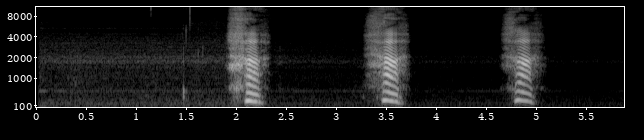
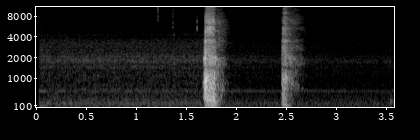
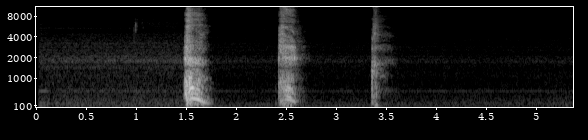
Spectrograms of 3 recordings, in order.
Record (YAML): exhalation_length: 5.9 s
exhalation_amplitude: 28746
exhalation_signal_mean_std_ratio: 0.25
cough_length: 3.6 s
cough_amplitude: 32768
cough_signal_mean_std_ratio: 0.17
three_cough_length: 5.4 s
three_cough_amplitude: 26196
three_cough_signal_mean_std_ratio: 0.21
survey_phase: beta (2021-08-13 to 2022-03-07)
age: 18-44
gender: Female
wearing_mask: 'No'
symptom_none: true
smoker_status: Never smoked
respiratory_condition_asthma: false
respiratory_condition_other: false
recruitment_source: REACT
submission_delay: 1 day
covid_test_result: Negative
covid_test_method: RT-qPCR
influenza_a_test_result: Negative
influenza_b_test_result: Negative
